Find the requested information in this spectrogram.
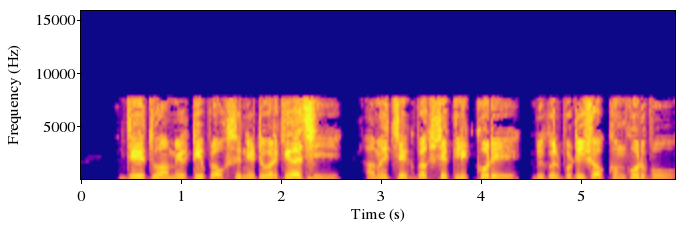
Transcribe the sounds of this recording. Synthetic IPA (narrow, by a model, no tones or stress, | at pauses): d͡ʑeɦet̪uamiek̚ʈipɾɔksineʈwaɾkeat͡ɕʰi | amit͡ɕekbakʃiklikːoɾebikolp̬oʈiʃɔkʰːomkoɾbo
